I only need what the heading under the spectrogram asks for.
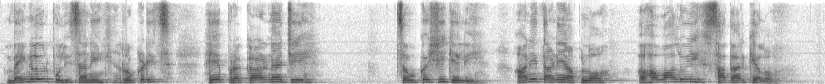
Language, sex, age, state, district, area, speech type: Goan Konkani, male, 45-60, Goa, Salcete, rural, read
